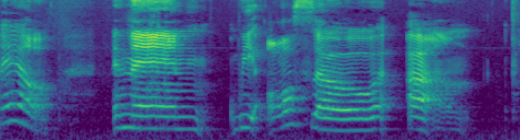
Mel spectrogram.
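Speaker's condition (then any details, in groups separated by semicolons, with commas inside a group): Cerebral palsy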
